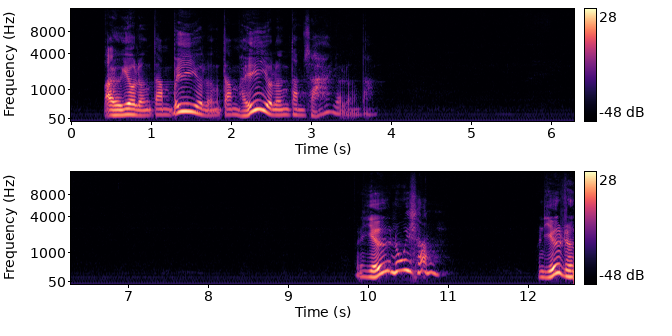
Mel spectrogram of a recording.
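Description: A man speaks calmly and steadily, close by, with pauses.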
